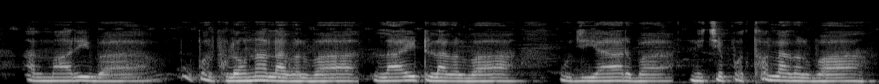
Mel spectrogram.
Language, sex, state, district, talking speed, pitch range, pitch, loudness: Bhojpuri, male, Uttar Pradesh, Gorakhpur, 100 wpm, 155-175 Hz, 165 Hz, -24 LUFS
